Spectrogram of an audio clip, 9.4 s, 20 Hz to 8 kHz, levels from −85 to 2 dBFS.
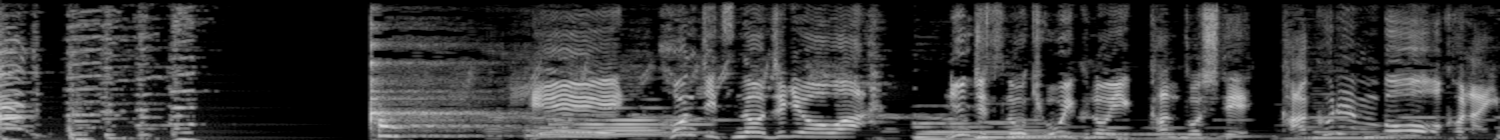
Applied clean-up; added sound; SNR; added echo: classical method spectral subtraction.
